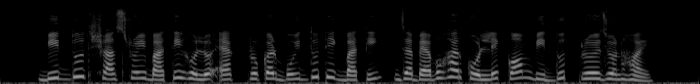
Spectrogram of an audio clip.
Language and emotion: Bengali, neutral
